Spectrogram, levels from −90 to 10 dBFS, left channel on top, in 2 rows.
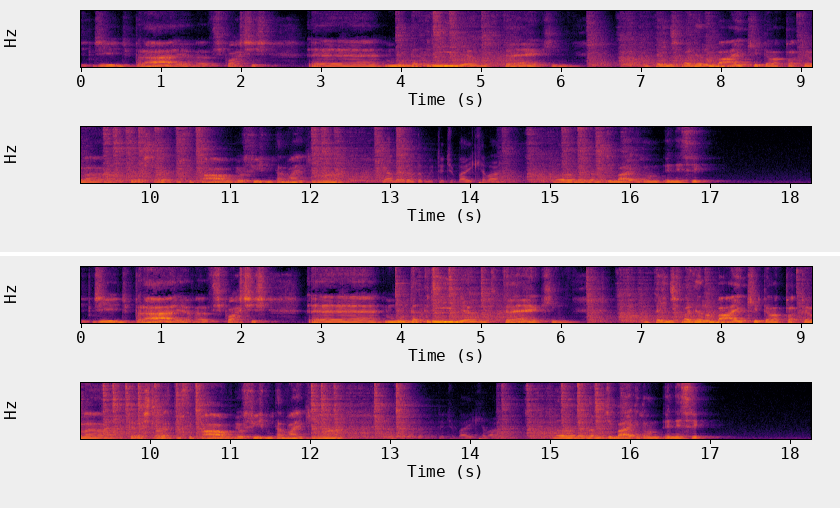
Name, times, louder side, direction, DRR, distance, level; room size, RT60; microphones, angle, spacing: voice 1, 0.0-6.6 7.0-12.9 15.0-16.8, right 3 dB, 35° right, 0.4 m, -25 dB
sound 1, 3.7-6.0 6.3-8.4 8.9-11.2 11.6-13.6 14.3-16.1, right 3 dB, 70° right, 1.1 m, -35 dB
voice 2, 6.7-7.7 12.8-14.7, left 6 dB, 70° left, 0.4 m, -37 dB
6.6 x 3.3 x 4.4 m
head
